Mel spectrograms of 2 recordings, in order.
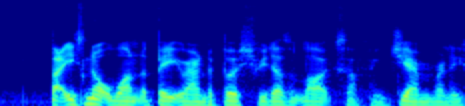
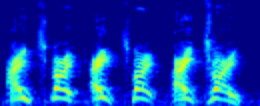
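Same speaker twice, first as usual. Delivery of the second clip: high, loud German counting; German accent; 13 semitones higher, 7 dB louder than usual. Retold or imitated. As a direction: bark the numbers like a German intro. Mimicking a German video intro.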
